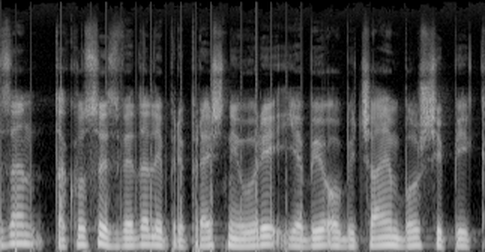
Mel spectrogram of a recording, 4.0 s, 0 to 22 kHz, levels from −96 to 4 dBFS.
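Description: From 0.13 to 2.50 s, periodic USB or driver dropouts blank roughly 2 ms of the speech to silence every 0.125 s, producing a steady ticking.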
